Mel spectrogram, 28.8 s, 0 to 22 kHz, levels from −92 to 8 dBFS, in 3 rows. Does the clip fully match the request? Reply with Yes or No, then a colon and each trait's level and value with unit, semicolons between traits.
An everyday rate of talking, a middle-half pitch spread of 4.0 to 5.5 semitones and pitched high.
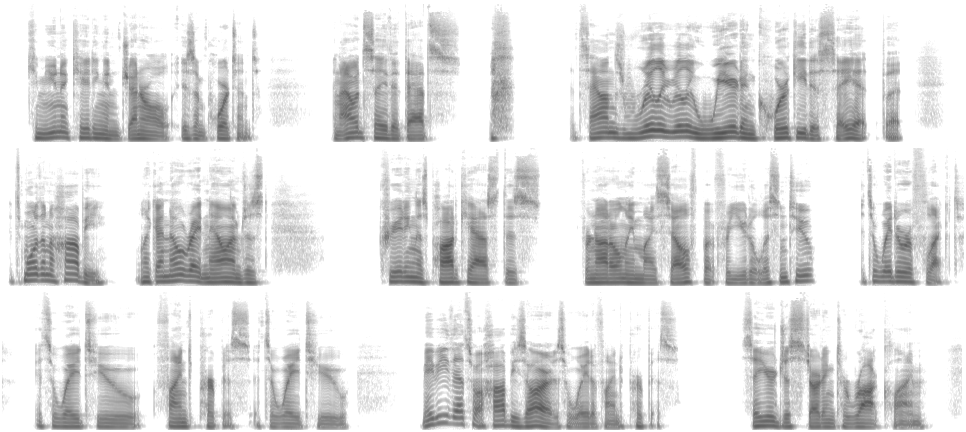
No: average, 170 wpm; average, 4.5 semitones; low, 120 Hz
